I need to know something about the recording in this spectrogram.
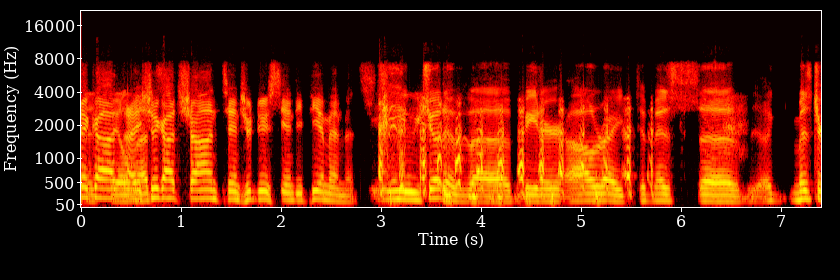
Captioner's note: laughter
